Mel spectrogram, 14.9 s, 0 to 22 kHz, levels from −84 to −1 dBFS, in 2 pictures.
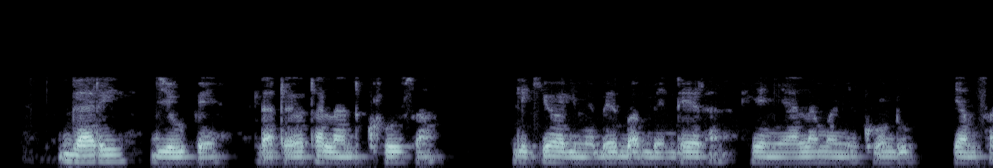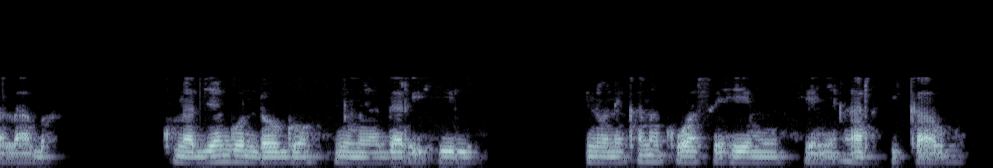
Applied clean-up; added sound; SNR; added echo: none; none; none; none.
